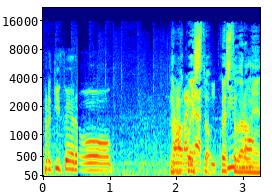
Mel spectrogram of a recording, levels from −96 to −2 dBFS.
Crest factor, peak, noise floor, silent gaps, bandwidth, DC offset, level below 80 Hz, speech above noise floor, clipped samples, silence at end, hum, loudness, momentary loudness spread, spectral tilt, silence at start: 16 dB; -6 dBFS; -43 dBFS; none; 16 kHz; under 0.1%; -50 dBFS; 22 dB; under 0.1%; 0 s; none; -21 LUFS; 5 LU; -5 dB/octave; 0 s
